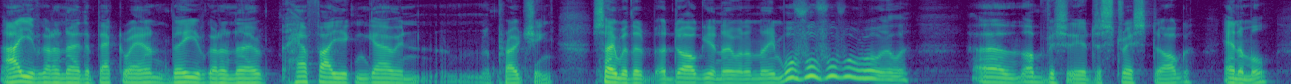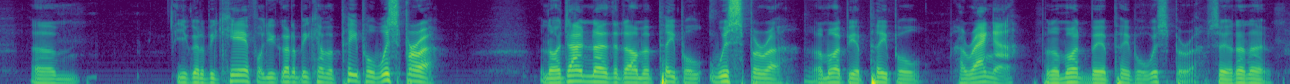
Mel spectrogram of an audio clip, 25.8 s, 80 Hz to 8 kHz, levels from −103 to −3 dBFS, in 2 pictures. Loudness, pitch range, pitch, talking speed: -30 LUFS, 110-130 Hz, 120 Hz, 185 wpm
